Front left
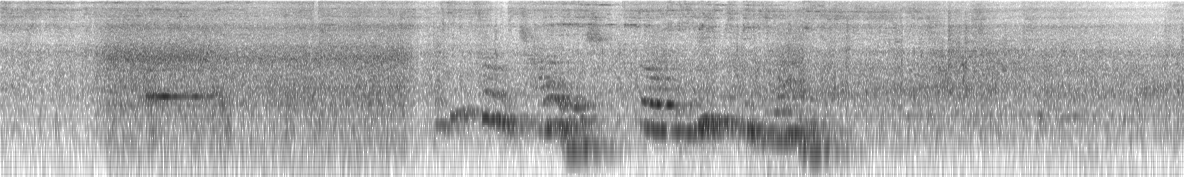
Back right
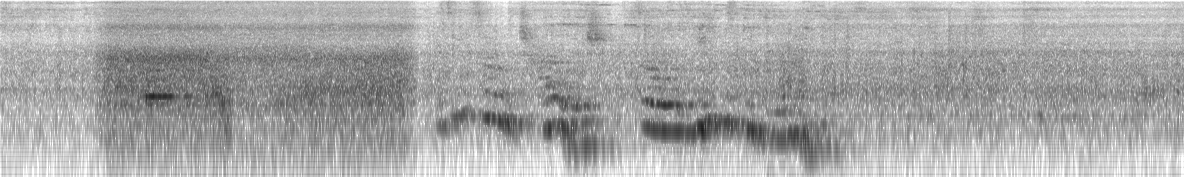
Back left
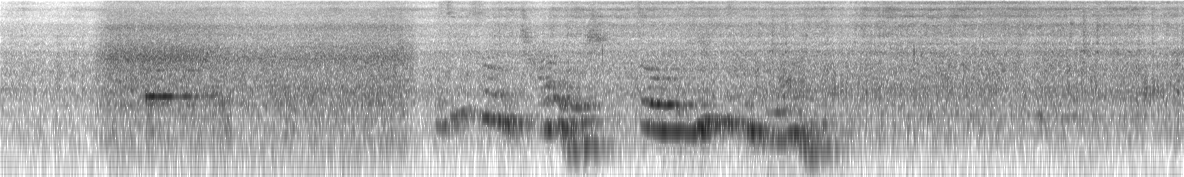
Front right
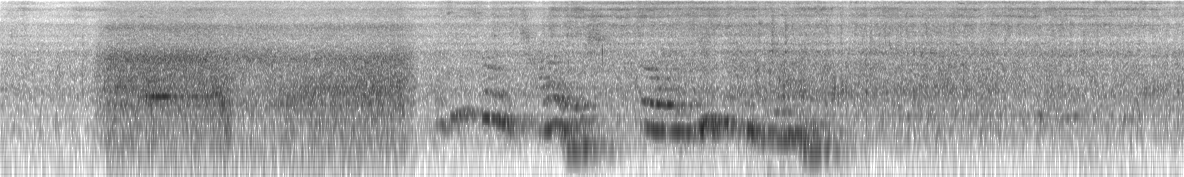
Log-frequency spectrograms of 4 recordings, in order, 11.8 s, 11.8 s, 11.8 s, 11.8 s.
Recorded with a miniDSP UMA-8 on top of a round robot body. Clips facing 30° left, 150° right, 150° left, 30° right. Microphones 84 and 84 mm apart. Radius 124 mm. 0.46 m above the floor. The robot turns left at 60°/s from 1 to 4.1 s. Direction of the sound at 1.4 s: 170° right.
